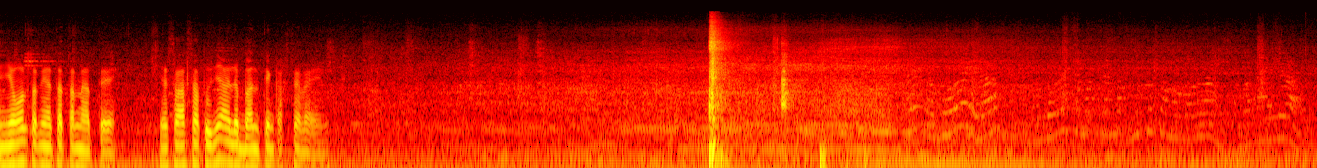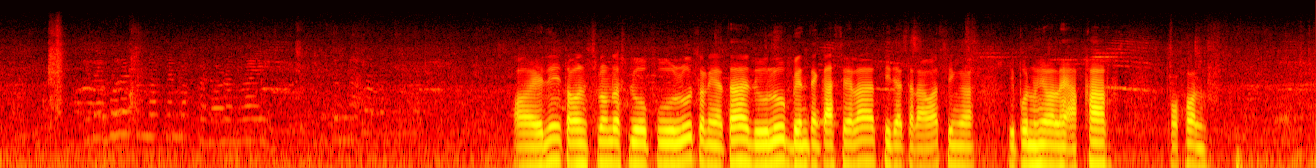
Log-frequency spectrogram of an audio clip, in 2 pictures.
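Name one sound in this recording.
A man speaks calmly and close by.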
